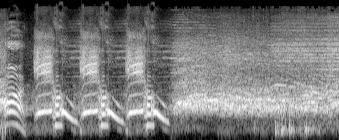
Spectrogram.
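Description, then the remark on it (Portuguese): A little shrieking sound effect, played repeatedly by a TV program's sound technician, repeats four times in quick, even succession, each a sharp squeal sliding downward, then gives way to a loud wash of crowd noise. “Nessa hora aí, ele mandou o gritinho dele um monte de vezes.”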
